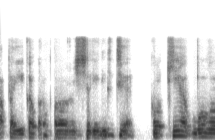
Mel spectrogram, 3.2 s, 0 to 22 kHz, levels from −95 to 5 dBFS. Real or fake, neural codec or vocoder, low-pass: fake; codec, 32 kHz, 1.9 kbps, SNAC; 7.2 kHz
